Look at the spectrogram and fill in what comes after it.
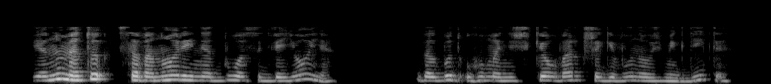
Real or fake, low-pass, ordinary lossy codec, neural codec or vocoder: real; 7.2 kHz; MP3, 24 kbps; none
